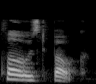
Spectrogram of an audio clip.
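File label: "closed book", English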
